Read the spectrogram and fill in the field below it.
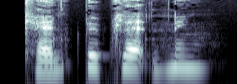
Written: kantbeplantning

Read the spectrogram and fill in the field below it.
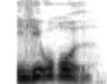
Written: elevråd

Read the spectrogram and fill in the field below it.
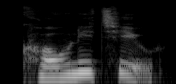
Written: kognitiv

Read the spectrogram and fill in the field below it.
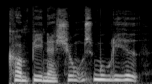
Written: kombinationsmulighed

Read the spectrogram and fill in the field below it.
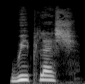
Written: whiplash

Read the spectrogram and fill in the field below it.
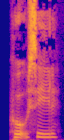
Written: H-sele

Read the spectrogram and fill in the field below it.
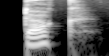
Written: dok

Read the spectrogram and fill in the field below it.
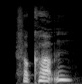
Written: forkommen

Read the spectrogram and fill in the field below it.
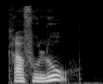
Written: grafolog

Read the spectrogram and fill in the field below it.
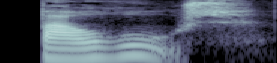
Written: bagrus

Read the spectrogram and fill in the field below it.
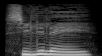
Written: sildelage

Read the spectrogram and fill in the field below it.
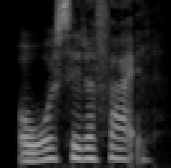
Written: oversætterfejl

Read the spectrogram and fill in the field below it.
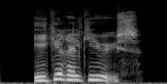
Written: ikkereligiøs

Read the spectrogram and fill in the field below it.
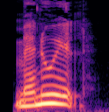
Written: manuel

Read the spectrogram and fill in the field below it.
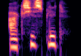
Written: aktiesplit

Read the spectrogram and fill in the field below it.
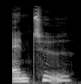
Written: antyde

